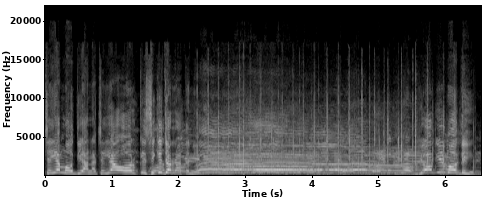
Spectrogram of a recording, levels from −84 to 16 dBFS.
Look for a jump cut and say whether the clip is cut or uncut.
uncut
